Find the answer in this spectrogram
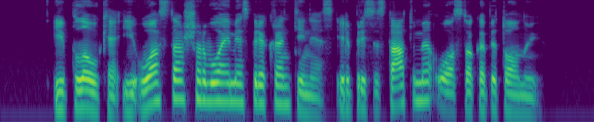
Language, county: Lithuanian, Panevėžys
